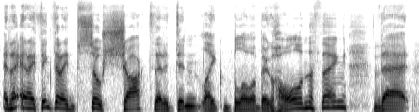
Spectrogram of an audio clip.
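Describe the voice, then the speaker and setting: A man's voice: medium pitch, animated, moderate pace, vocal fry. A man chatting casually as a player in a tabletop game, good-natured and conversational. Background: music.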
